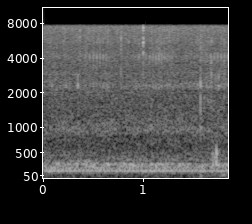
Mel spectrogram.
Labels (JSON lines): {"label": "anthrophony, boat engine", "recorder": "HydroMoth"}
